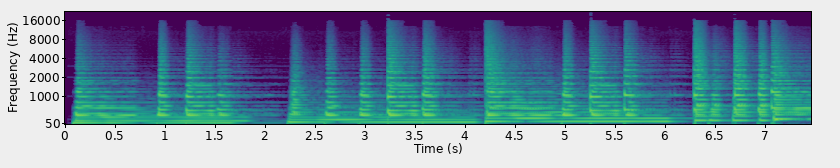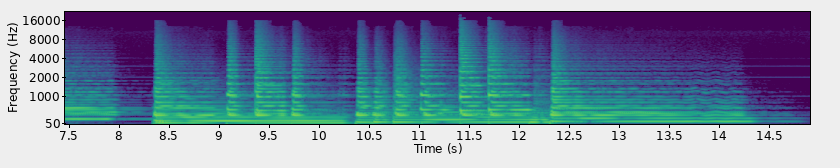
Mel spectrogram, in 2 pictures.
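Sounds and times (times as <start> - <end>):
Silky JP synthesizer patch on a Roland Fantom XR: 0.1 - 14.7.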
